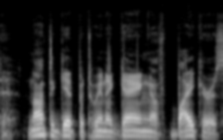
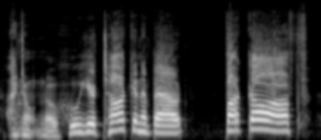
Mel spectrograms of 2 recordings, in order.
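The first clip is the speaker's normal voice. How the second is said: higher, much louder yell; angry shout; 10 semitones higher, 7 dB louder than usual. A narrator's reading. Rita yelling at the stranger, angry and loud. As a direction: drive the stranger away.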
